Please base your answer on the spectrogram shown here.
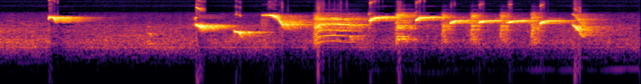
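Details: Chopi blackbird song for training birds: an opening whistle, a pause, then a quick chain of clear downward-slurred notes, ending in a run of similar whistles repeated in even succession.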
